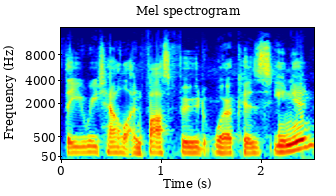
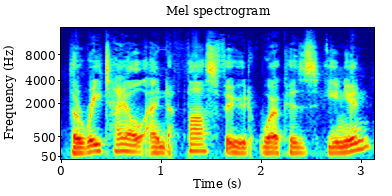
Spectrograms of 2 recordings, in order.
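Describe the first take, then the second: First: The phrase is said at a normal pace. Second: The phrase is said slowly.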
